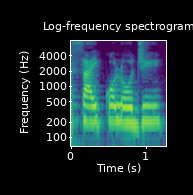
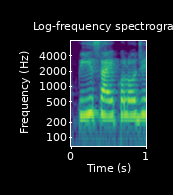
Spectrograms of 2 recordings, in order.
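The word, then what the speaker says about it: psychology: यह ध्यान रखें अलग से यहां पर पी साइलेंट है। यह भी नियम है। साइकोलॉजी इसको पी साइकोलॉजी नहीं पढ़ेंगे।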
